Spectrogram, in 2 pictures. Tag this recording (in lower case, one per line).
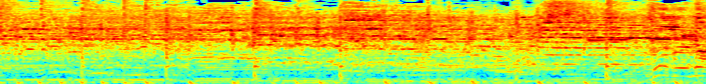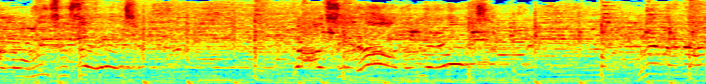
singing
